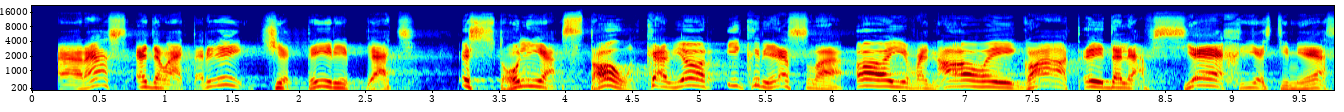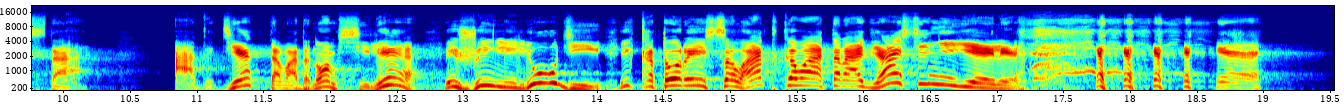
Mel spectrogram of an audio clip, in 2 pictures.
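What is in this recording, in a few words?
cheerful old man voice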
